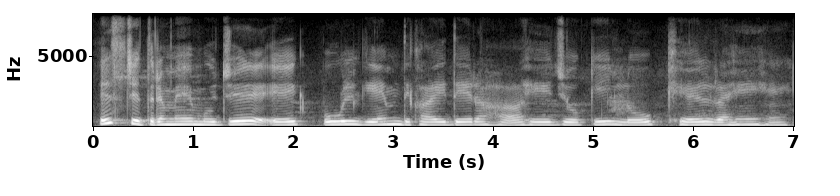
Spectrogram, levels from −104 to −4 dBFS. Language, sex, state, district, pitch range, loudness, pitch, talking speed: Hindi, female, Madhya Pradesh, Bhopal, 180-200 Hz, -17 LUFS, 190 Hz, 145 wpm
